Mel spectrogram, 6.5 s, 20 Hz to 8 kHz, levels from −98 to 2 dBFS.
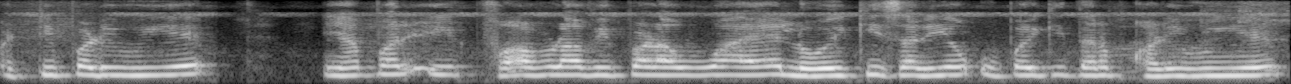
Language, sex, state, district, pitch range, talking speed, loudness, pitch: Hindi, female, Punjab, Kapurthala, 235-255 Hz, 195 wpm, -16 LUFS, 245 Hz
